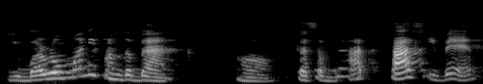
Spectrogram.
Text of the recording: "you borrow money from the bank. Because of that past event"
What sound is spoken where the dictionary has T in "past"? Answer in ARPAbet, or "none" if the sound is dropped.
T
